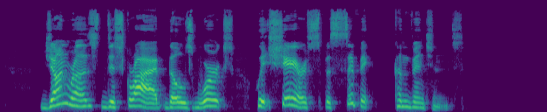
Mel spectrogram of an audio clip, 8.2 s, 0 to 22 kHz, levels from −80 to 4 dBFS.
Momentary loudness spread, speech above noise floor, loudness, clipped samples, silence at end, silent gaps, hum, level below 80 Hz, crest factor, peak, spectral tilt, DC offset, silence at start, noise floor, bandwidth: 14 LU; 70 dB; -18 LUFS; under 0.1%; 1.3 s; none; none; -66 dBFS; 18 dB; -2 dBFS; -4 dB/octave; under 0.1%; 0.6 s; -88 dBFS; 16 kHz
